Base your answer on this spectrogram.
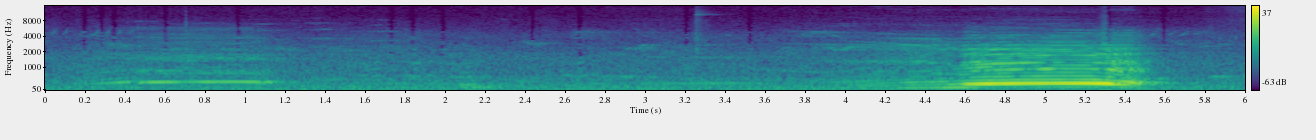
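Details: Cows on a farm in the Alps: a soft, distant low moo is followed by a loud, long lowing call that rises, holds and then breaks off, with quiet outdoor background between.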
